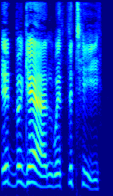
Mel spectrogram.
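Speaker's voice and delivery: a hint of a nervous hatter thinking; slow hesitant character voice. A narrator's reading.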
